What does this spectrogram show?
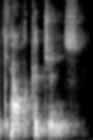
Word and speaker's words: chalcogen: Next to them are the oxygen group, or the chalcogens. CHACOGEN. The CH is a hard C, K, chalcogen. From the word calx.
